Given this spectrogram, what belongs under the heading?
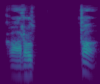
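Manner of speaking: normal talking voice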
